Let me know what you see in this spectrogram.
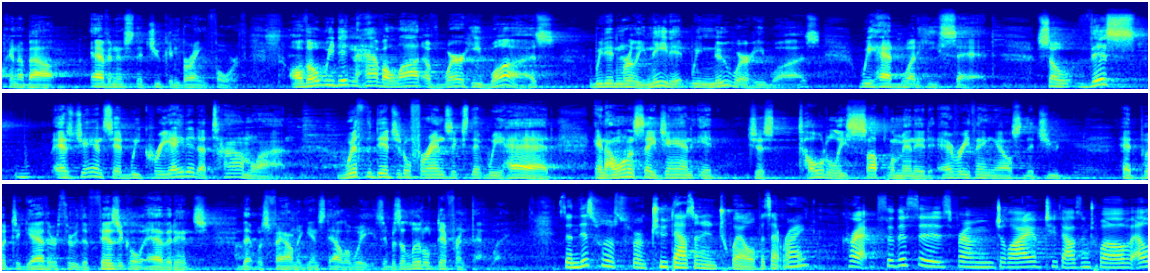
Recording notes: This episode was recorded live at Magnet User Summit in Nashville Tennessee.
